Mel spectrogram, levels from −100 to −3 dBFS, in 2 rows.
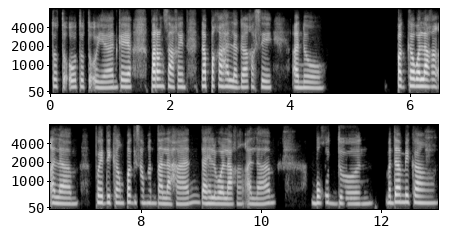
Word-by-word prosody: totoo, 245 -2 -3
totoo 235 -1 -4
'yan 205 +1 -1
kaya 230 0 +2 0.3
parang 255 -1 +6
sa'kin 230 -1 0 0.2
napakahalaga 245 -4 +2
kasi 225 -1 -4 0.3
ano 205 -2 0 1.2
Pagka 260 0 +5
wala 250 -1 +8
kang 245 -1 0
alam, 210 -3 +1 0.4
puwede 235 -1 0
kang 230 -2 -2
pagsamantalahan 225 -2 -2
dahil 210 -1 0
wala 195 -1 +1
kang 195 0 -11
alam. 200 +4 -4 0.5
Bukod 225 -2 -6
dun, 200 0 -6 0.2
madami 255 +2 +2
kang 230 -1 -2
225 Hz, 110 wpm, -23 LUFS, 205-240 Hz, 1.2 s, wala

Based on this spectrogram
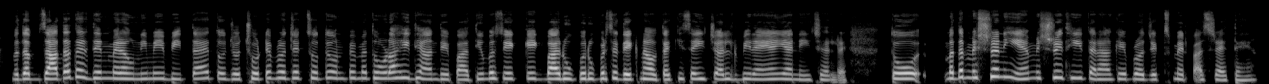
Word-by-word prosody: मतलब 245 0 +2
ज़्यादातर 295 +7 +4
दिन 285 - +1
मेरा 265 -1 +3
उन्हीं 255 0 -4
में 265 - -3
ही 265 - -2
बीतता 255 +1 -4
है। 280 - 0
तो 265 -2 -5
जो 240 - +1
छोटे 260 +2 -1
प्रोजेक्ट्स 290 0 -3
होते 285 +1 -3
हैं, 290 - -1
उनपे 280 +2 -6
मैं 280 - -3
थोड़ा 280 0 +1
ही 300 0 +1
ध्यान 250 -4 -1
दे 235 -1 -2
पाती 220 +2 -2
हूँ। 250 - -7
बस 275 0 0
एक-एक 265 -2 0
बार 255 0 +7
ऊपर-ऊपर 255 +1 0
से 285 +2 -1
देखना 245 +2 +3
होता 225 -2 +2
है, - - -1
कि 260 +2 -7
सही 255 0 0
चल 245 0 -2
भी 255 - -2
रहे 235 -1 +1
हैं 245 - +2
या 245 -1 +1
नहीं 215 -1 -7
चल 210 -1 -7
रहे। - - -8 0.4
तो 260 -1 +5 0.3
मतलब 315 +3 +4
मिश्रण 350 +4 +4
ही 330 - -1
है 255 +1 +2
मिश्रित 300 0 0
ही 295 0 0
तरह 235 -2 -1
के 245 +1 -4
प्रोजेक्ट्स 230 -2 -4
मेरे 230 -3 -3
पास 220 0 -5
रहते 205 0 -4
हैं। 200 +2 -8
255 Hz, 260 wpm, -23 LUFS, 240-280 Hz, 0.4 s, बार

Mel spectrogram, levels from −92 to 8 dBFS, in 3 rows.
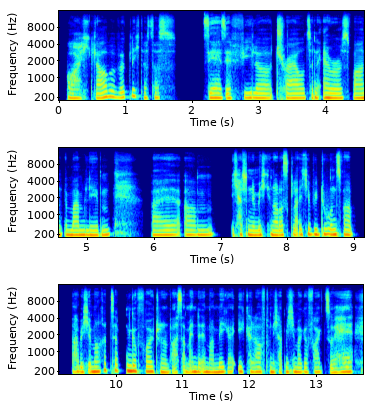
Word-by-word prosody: Oh, 175 -2 0
ich 170 - -9
glaube 205 +4 -1
wirklich, 230 +5 -4
dass 190 -4 -6
das 195 -1 -8 0.4
sehr, 185 -1 +1
sehr 180 0 -1
viele 185 -1 -2
trials 180 +1 -2
and 195 -1 -2
errors 185 -1 +2
waren 180 +1 +2
in 190 -1 0
meinem 180 0 +4
Leben, 185 +2 +1 0.6
weil, 185 +1 -1
ähm 185 +2 -1 0.2
Ich 195 - -6
hatte 195 +1 +2
nämlich 180 0 +2
genau 180 -3 +1
das 180 +1 -1
Gleiche 200 0 -1
wie 205 - +4
du 215 +2 +1
und 200 -1 +5
zwar 195 -2 +1
hab - - -4 0.3
habe 195 0 -1
ich 180 - 0
immer 195 +2 +6
Rezepten 240 -3 +3
gefolgt, 200 -2 +3
und 180 - +2
dann 170 - -2
war's 170 +3 0
am 190 - -3
Ende 185 0 +3
immer 180 -1 +2
mega 185 +1 +1
ekelhaft 190 -1 -1
und 185 - +3
ich - - -3
habe - - -7
mich 185 - -1
immer 180 -1 +2
gefragt 185 +1 -5
so: - - -3
„Hä, 180 +4 +1
185 Hz, 220 wpm, -23 LUFS, 180-195 Hz, 0.6 s, immer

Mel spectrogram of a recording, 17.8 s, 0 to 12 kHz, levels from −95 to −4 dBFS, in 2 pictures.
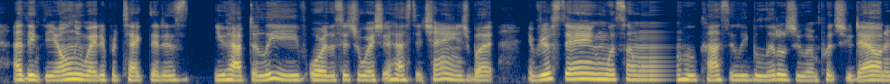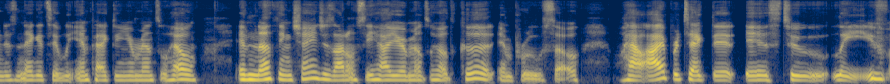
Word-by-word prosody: I 195 - +4
think 190 -2 +2
the 175 0 -2
only 210 +3 +4
way 180 -2 +1
to 185 - -2
protect 175 -1 -5
it 180 - -2
is 180 +2 -5 0.3
you 185 +1 0
have 175 -2 +3
to - - -4
leave 190 -1 0
or 185 -2 +2
the 175 0 -3
situation 180 0 -2
has 185 -2 0
to - - -9
change, 200 -4 -2
but 175 -1 -3 0.3
if 170 - -7
you're 205 +3 +6
staying 220 -1 +3
with 200 +1 +1
someone 180 -1 -4
who 195 -2 +1
constantly 180 -1 -3
belittles 180 +1 -1
you 170 -1 -4
and 165 +1 -8
puts 190 - -5
you - - -5
down 175 +2 +2
and 170 - -4
is 175 0 -5
negatively 175 - -4
impacting 175 -1 -3
your 170 - -3
mental 175 +1 -3
health, 190 0 +3 0.4
if 200 0 +5
nothing 195 0 +5
changes, 220 0 +1
I 175 0 +3
don't 190 - -2
see 190 - -1
how 180 -2 +2
your 180 -1 +1
mental 180 +1 -4
health 185 - -4
could 215 -2 +1
improve, 155 - -5
so - - -5 0.4
how 175 -1 +4
I 220 - +9
protect 200 -6 0
it 170 0 -1
is 180 -2 -1
to 185 - 0
leave. 325 - +1
185 Hz, 200 wpm, -20 LUFS, 175-200 Hz, 0.4 s, I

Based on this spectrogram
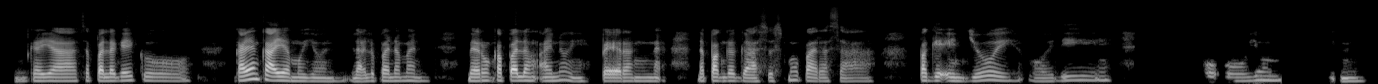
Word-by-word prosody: Hmm, 75 0 -9
kaya 165 0 +2
sa 175 +1 -8
palagay 170 +3 +3
ko, 170 -2 -5 0.5
kayang-kaya 185 -5 +8
mo 165 - -1
'yon, 150 0 -5
lalo 145 +2 -1
pa 170 +1 0
naman, 170 -1 -5 0.4
meron 170 +2 +3
ka - - +4
palang 180 +1 +5
ano 170 +4 -2
eh, 150 0 -6
perang 160 +1 +1
na 155 - -3 0.4
napanggagastos 165 -2 0
mo 200 - -3
para 155 -5 -1
sa 150 +1 -10 0.4
pag-e-enjoy 175 +1 -1
oh, 150 -3 -10
'di, 195 +4 -7 1.0
oo, 165 - -7
yung 195 +1 -4 0.6
mm. 150 +2 -4
165 Hz, 120 wpm, -23 LUFS, 155-180 Hz, 1.0 s, kayang-kaya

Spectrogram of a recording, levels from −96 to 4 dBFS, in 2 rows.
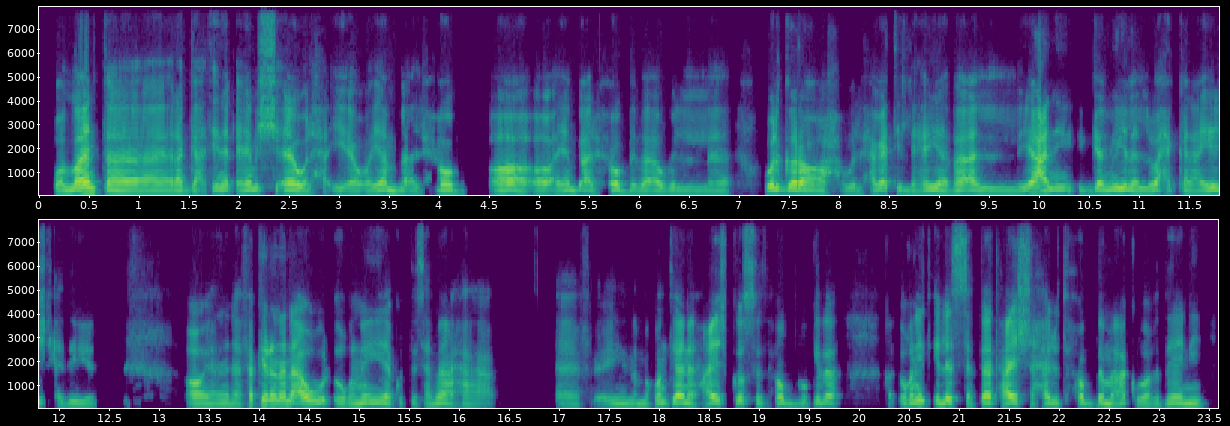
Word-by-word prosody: والله 135 +9 +8
أنت 190 -7 +3 0.7
رجّعتني 145 +6 -2
لأيام 135 +3 -1
الشقاوة 130 -4 +3
الحقيقة 105 +1 -7
وأيام 120 +3 -1
بقى 115 -1 -5
الحُب، 125 +3 0 0.3
آه، 125 -1 +5
آه، 115 0 0
أيام 125 +3 -3
بقى 130 - -2
الحُب 125 -1 -2
بقى 120 0 -3
وال 110 -1 -9 0.3
والجِراح 140 -6 +4
والحاجات 125 +6 -4
اللي 120 -3 -8
هي 130 -2 0
بقى 130 +3 +2
ال 110 -2 -7
يعني 155 - +3
الجميلة 135 +1 +1
اللي 115 - -3
الواحد 135 +3 -2
كان 120 - -8
عايشها 120 +2 -3
دِيّة. 110 +1 -8 0.9
آه 110 0 +3
يعني 115 +1 -5
أنا 115 0 -7
فاكر 190 - +1
إن 180 - +2
أنا 180 0 +4
أول 170 -1 +3
أغنية 130 +3 -2
كنت 120 - -18
سامعها 110 -4 -6 0.6
آآ، 110 -1 -11
فإيه، 125 +4 -10
لمّا 115 -1 -8
كنت 150 +2 -4
يعني 145 -1 +6
عايش 140 0 +1
قِصّة 140 -3 -6
حُب 125 -3 -2
وكده 140 +4 -5 0.4
كانت 290 - -18
أغنية 145 +7 +1
إليسا 150 +4 0
بتاعة 135 0 +3
"عايشة 145 +1 +3
حالة 125 -2 -4
حُب 135 -2 -4
معاك 130 -1 -2
واخداني 120 +1 -3
125 Hz, 145 wpm, -23 LUFS, 115-140 Hz, 0.9 s, والله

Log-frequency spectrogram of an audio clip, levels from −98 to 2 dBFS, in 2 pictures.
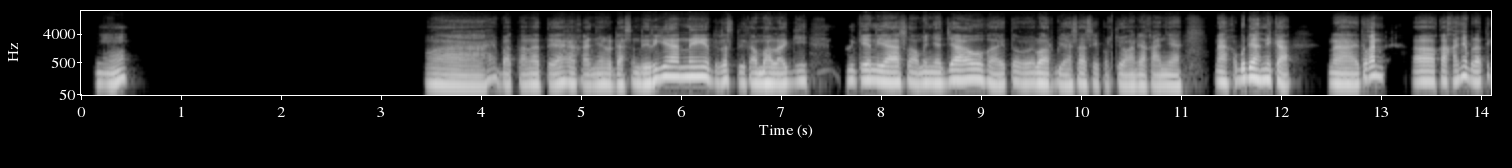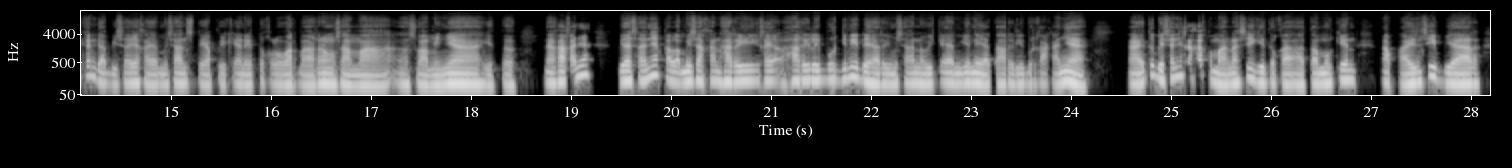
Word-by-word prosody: Mhm. 120 +7 -2 2.9
Wah, 105 -3 -2
hebat 125 -7 -7
banget 110 +1 -2
ya 110 +1 -1
Kakaknya, 110 -1 -3
udah 110 -1 -2
sendirian 125 - +2
nih, 185 -1 +5
terus 140 0 -4
ditambah 120 -2 0
lagi, 120 +4 -1 0.4
mungkin 145 +1 +1
ya 130 -2 +5
suaminya 125 -1 0
jauh, 150 +4 +4
wah 125 -6 -2
itu 110 +5 -5 0.2
luar 120 -1 +2
biasa 115 0 -3
sih 110 -1 -9
perjuangan 105 0 -4
Kakaknya. 105 -1 -2 0.3
Nah, 130 -3 +1
kemudian 160 +4 +5
nih, 155 - +4
Kak. 105 - +3 0.4
Nah, 115 -2 +1
itu 115 - -3
kan, 190 +2 +4 0.3
eee, 135 +1 +3
Kakaknya 140 +7 -1
berarti 135 +7 -2
kan, 195 - -2
gak 125 -9 -2
bisa 115 +2 -4
ya, 120 - +1
kayak, 110 -2 -3
misalkan 115 +1 -2
setiap 110 -2 -5
weekend 110 +1 -5
itu 110 +2 -5
keluar 110 -2 -2
bareng 110 +3 +1
sama, 100 +2 -1
eee, - - -2
suaminya, 110 +2 +3
gitu? 105 0 -6 0.3
Nah, - - +3
Kakaknya 190 +10 +3 0.3
biasanya 145 +8 +3
kalau 130 -6 +1
misalkan 135 +1 +1
hari, 135 +1 +3
kayak, 140 -1 -2
hari 145 +5 +1
libur 150 +1 +1
gini 165 +4 +1
deh, 135 - +3
hari 115 -1 +1
misalkan 120 +1 -1
weekend 120 0 -1
gini 125 -1 +3
ya, 110 - +2
hari 115 0 -2
libur 115 0 -4
Kakaknya. 115 -2 +2 0.3
Nah, 115 0 +1
itu 195 - -1
biasanya 170 +5 +2
Kakak 210 +5 0
kemana 120 - +1
sih? 125 +8 -1
Gitu 125 -4 -1
Kak 110 -1 -1
atau 120 - 0
mungkin 125 +6 +1 0.2
ngapain 120 -1 +1
sih 185 +8 0
biar, 115 -4 +4
120 Hz, 170 wpm, -23 LUFS, 110-140 Hz, 2.9 s, nih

